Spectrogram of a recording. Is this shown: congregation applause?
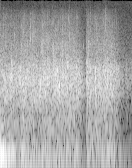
yes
